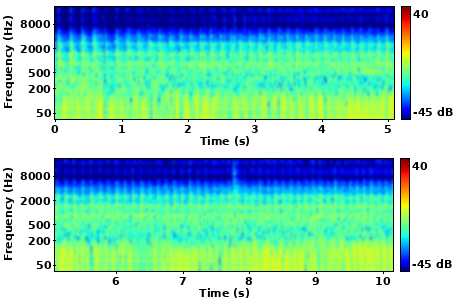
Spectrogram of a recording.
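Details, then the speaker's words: Lister emergency diesel engine (fire pump/air compressor) on a ship, first start after fuel bleeding, before warm-up and unloaded: steady, even diesel clatter at settled idle, no misses or knocks; normal healthy idle. "so just like the main engines a great success and a great great feeling to have that engine fire up"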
